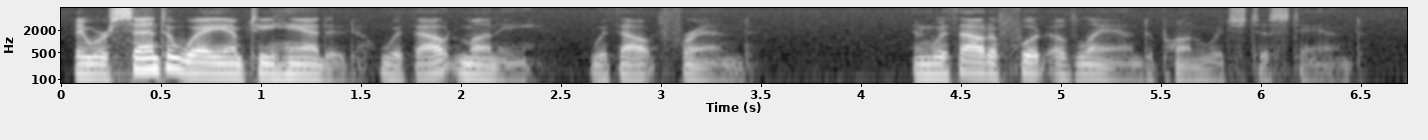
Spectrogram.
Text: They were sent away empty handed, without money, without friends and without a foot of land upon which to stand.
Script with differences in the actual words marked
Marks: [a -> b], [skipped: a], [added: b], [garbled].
They were sent away empty handed, without money, without [friends -> friend] and without a foot of land upon which to stand.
